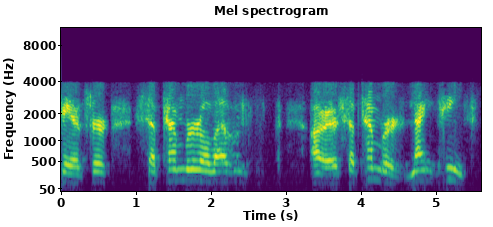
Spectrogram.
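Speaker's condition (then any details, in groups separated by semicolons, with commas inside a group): Cerebral palsy; able to speak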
